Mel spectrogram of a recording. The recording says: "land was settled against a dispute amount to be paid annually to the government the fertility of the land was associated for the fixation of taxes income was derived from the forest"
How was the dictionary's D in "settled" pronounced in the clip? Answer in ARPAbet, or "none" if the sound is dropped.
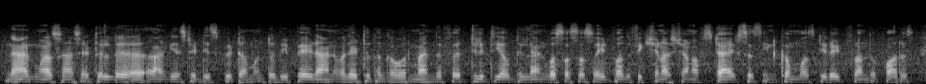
D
